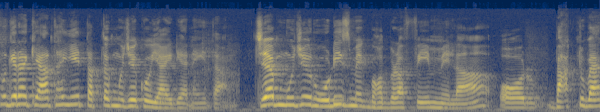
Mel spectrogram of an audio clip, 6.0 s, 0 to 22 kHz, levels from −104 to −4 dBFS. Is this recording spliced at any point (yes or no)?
no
